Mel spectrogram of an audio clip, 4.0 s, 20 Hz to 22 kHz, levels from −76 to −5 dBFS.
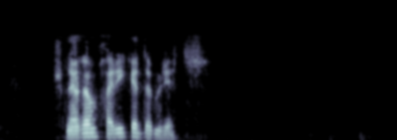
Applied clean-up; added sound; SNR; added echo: neural mask model DeepFilterNet 3.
